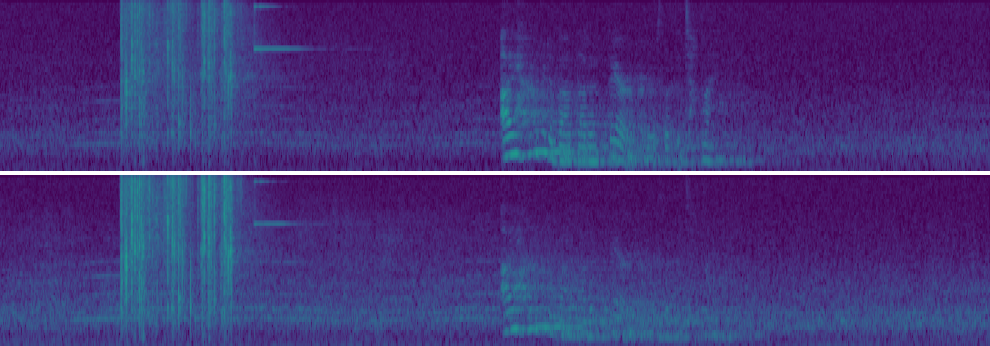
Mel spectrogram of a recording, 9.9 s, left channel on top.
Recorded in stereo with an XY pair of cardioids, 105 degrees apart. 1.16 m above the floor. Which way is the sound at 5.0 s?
60° left.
